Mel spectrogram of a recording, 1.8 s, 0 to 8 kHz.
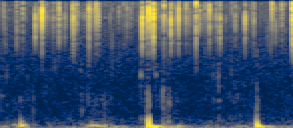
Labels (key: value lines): label: biophony, double pulse
recorder: SoundTrap 300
